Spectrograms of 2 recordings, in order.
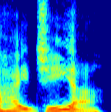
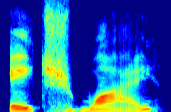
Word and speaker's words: Hygeia: It's spelled Hygeia. And it might not even be pronounced Hygeia. That's just the way I pronounce it. Hy, Y as in yes, G as in G, EIA. That's Hygeia.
